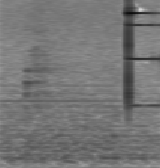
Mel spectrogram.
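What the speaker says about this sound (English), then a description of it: "Hit that bell." A short notification bell sound effect, one bright ding striking near the end after quiet room tone.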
